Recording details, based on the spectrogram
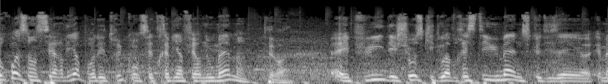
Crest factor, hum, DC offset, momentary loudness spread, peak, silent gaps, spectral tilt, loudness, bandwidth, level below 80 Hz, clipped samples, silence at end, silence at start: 12 dB; none; under 0.1%; 4 LU; 0 dBFS; none; -4.5 dB/octave; -13 LUFS; 15 kHz; -24 dBFS; under 0.1%; 0 s; 0 s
